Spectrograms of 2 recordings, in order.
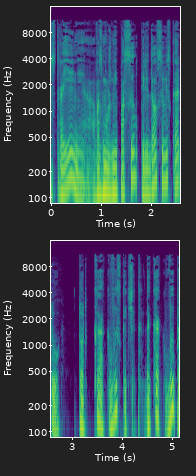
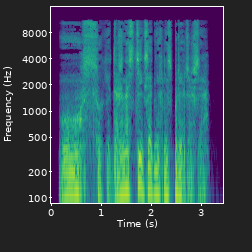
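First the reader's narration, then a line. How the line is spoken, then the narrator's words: Grumbling man. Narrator (Russian): Продолжая бурчать, мужик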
